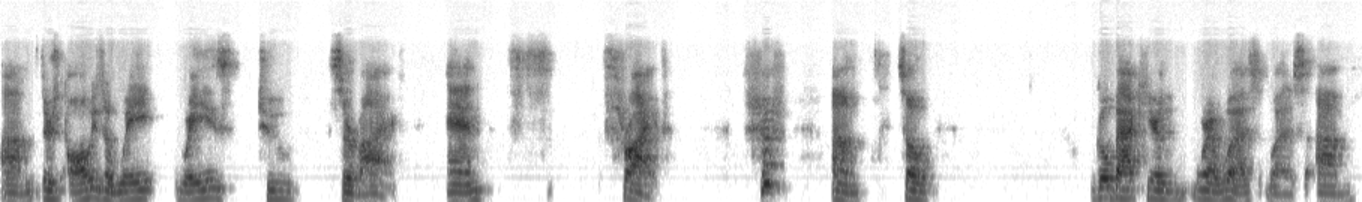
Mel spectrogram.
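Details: Aphasia after stroke in a male stroke survivor, with word-finding difficulty; aphasia.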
